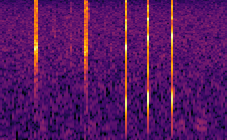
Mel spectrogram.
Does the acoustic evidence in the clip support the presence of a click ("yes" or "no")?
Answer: yes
